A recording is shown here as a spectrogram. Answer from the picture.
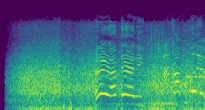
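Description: Steady road traffic noise with a low rumble. About two seconds in, a voice calls out twice in high, wavering tones, followed by talking.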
